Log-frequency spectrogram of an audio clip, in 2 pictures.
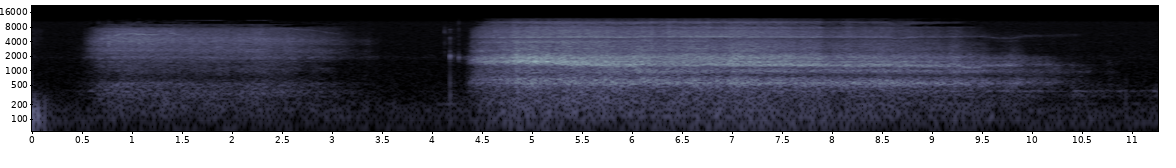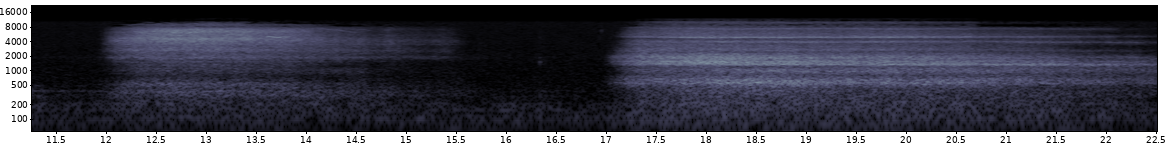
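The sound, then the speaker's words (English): Two slow, deep centering breaths, each a soft airy inhale followed by a longer, fuller exhale, with quiet pauses between them and no talking. “Let's start this off the way we start off every episode, with a couple of deep centering breaths.”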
